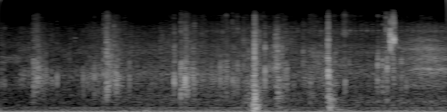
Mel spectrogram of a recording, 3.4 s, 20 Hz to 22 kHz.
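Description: Soft footsteps of someone walking around a 2022 Subaru BRZ, a handful of quiet scuffing steps over steady background hum, with one slightly louder footfall midway.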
